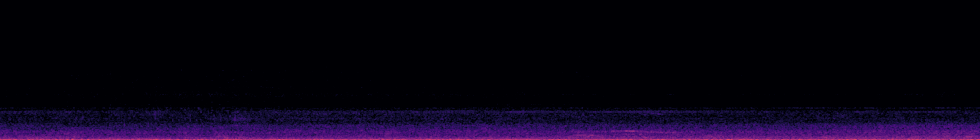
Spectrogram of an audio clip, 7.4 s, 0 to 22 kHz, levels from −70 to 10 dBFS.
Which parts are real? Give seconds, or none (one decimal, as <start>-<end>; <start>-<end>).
0.0-0.5; 1.9-7.4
